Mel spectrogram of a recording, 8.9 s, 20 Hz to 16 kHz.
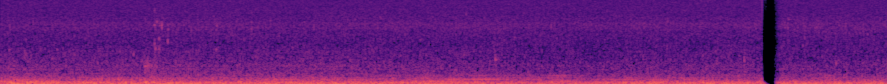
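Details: Deep continuous rumble along the Mississippi River flyway on 1 December 2023 at night, broken by a brief dropout near the end.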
